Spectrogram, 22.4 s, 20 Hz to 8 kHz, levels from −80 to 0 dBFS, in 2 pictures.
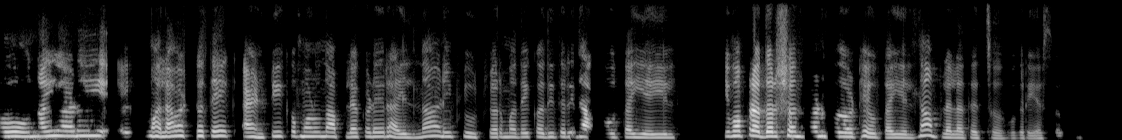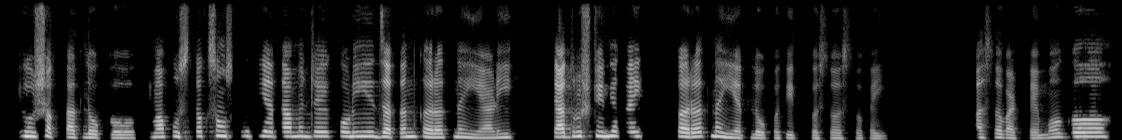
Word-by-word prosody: हो. 255 -1 +4
नाही. 265 +3 +4
आणि 280 0 +3 0.4
मला 250 -1 +4
वाटतं 280 0 +2
ते 270 0 +3 0.3
अँटिक 235 +4 -1
म्हणून 250 0 +1
आपल्याकडे 235 0 -1
राहील 195 -6 -1
ना 245 - -1
आणि 245 -3 -1
फ्युचरमध्ये 220 0 -4
कधीतरी 225 +1 -4
दाखवता 210 -1 0
येईल 190 -1 -2 0.5
किंवा 275 +2 +6
प्रदर्शन 255 -2 +7
पण 250 -3 +1
ठेवता 210 -8 -1
येईल 185 -2 -2
ना 300 - +2
आपल्याला 190 -10 -2
त्याचं 165 -3 -9
वगैरे 155 -1 -12
असं. 150 0 -14 0.8
घेऊ 255 -1 +4
शकतात 215 -5 -1
लोक 190 -1 -2
किंवा 175 +6 -3
पुस्तक 255 +1 -2
संस्कृती 265 -1 -1
आता 255 0 +2
म्हणजे 255 0 0
कोणी 255 0 +1
जतन 230 +1 +2
करत 205 -1 0
नाहीये 200 -6 -3
आणि 185 +3 -3 0.4
त्या 225 0 +7
दृष्टीने 260 0 +1
काही 255 0 0 0.4
करत 240 +2 +3
नाहीहेत 205 -9 0
लोक, 165 -1 -5
तितकसं 155 -1 -10
असं 150 0 -15
काही 140 -2 -13 0.9
असं 195 +1 -6
वाटतंय. 160 -1 -7
मग 205 +8 -5
अ 240 0 +3
230 Hz, 140 wpm, -21 LUFS, 190-255 Hz, 0.9 s, प्रदर्शन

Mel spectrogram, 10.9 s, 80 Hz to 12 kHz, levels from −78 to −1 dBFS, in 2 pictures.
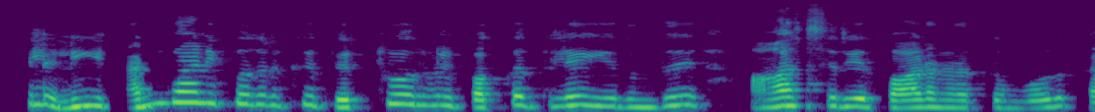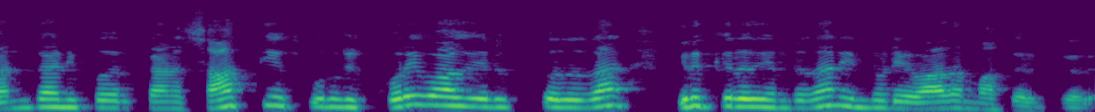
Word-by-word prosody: இல்ல 245 -2 0
நீங்க 215 +2 +4
கண்காணிப்பதற்கு 260 -1 +2
பெற்றோர்கள் 230 +6 +1
பக்கத்திலே 200 +4 +1 0.2
இருந்து, 190 +2 -2 0.5
ஆசிரியர் 215 -2 +2
பாடம் 180 +1 +3
நடத்தும்போது 175 +2 -5
கண்காணிப்பதற்கான 175 -2 -2
சாத்தியக்கூறுகள் 210 -2 -1
குறைவாக 225 +2 +4
இருப்பது 185 -1 -1
தான் 225 +1 +2 0.3
இருக்கிறது 200 -1 +4
என்று 175 0 -7
தான் 220 0 0
என்னுடைய 175 -3 -3
வாதமாக 155 -4 -2
இருக்கிறது. 95 -2 -13
195 Hz, 110 wpm, -24 LUFS, 175-220 Hz, 0.5 s, நீங்க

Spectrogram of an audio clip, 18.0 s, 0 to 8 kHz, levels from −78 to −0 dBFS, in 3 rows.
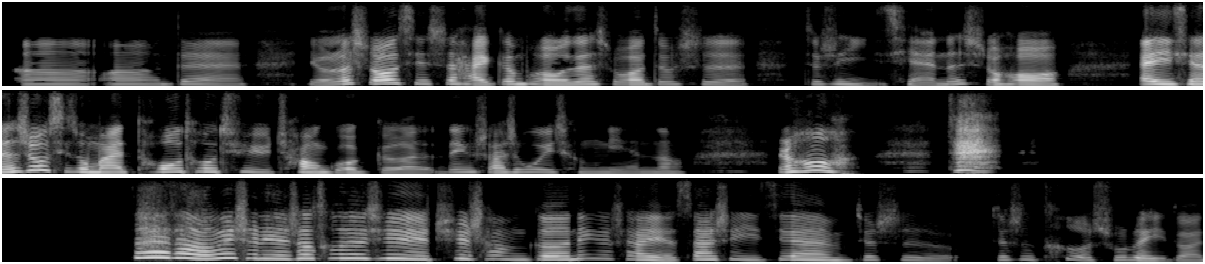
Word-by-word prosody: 嗯 215 -1 -10
嗯， 220 -2 -12
对， 210 -5 -11 0.3
有 195 - -10
的 275 - +1
时 305 -1 -1
候 315 +2 +8
其 300 -4 -10
实 285 +2 -7
还 210 -6 +4
跟 250 +4 -4
朋 245 -3 -6
友 205 -1 +1
在 225 +3 -2
说， 215 -2 -3
就 225 +2 -14
是 210 -6 -13 0.3
就 235 - -16
是 250 +2 -13
以 205 -6 -14
前 170 -5 -10
的 240 +5 -10
时 280 -7 -6
候 200 -4 +1 0.4
诶， 250 +2 +9
以 255 - +4
前 240 0 +2
的 265 - +4
时 390 - +3
候， 405 - +6
其 325 -8 -5
实 270 - -2
我 - - +3
们 225 - +3
还 215 - +5
偷 275 +5 -1
偷 295 +1 -4
去 270 -4 -10
唱 215 +1 -1
过 185 -4 -4
歌， 180 -1 -12
那 245 - -8
个 255 - -12
时 260 - -14
候 - - -1
还 - - -4
是 235 - -10
未 245 -1 -11
成 185 -5 -18
年 170 0 -19
呢， 170 0 -16 0.4
然 260 +3 +2
后 375 +2 +5 0.7
对。 - - +7 1.7
对 460 - +5
的， 400 -5 +6
未 420 +2 +4
成 395 -2 -5
年 365 - +1
的 345 - +1
时 365 - -2
候 375 - +3
偷 375 +1 -11
偷 390 0 +2
去 370 -3 +2
去 355 +5 -4
唱 330 -3 -10
歌， 295 +1 0
那 340 +4 -6
个 360 -1 -15
时 325 - -17
候 285 - +1
也 250 -6 -1
算 295 +7 -2
是 310 +2 -11
一 265 -3 -12
件， 265 -2 -4
就 270 - -14
是 245 -7 -19
就 270 - -17
是 280 +1 -19
特 260 0 -15
殊 250 +3 -15
的 225 -4 -4
一 190 - -10
段 195 +1 -13
245 Hz, 285 characters per minute, -24 LUFS, 210-295 Hz, 1.7 s, 诶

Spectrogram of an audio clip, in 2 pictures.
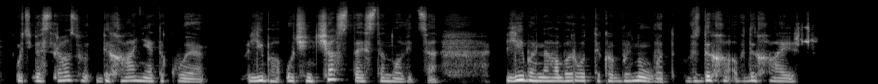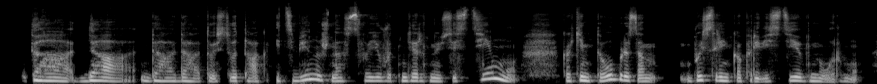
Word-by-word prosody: у 160 - -2
тебя 165 +1 -2
сразу 180 +2 0
дыхание 165 +1 0
такое: 145 -5 -6 0.4
либо 160 -3 +1
очень 160 -2 +2
частое 230 -2 +4
становится, 150 -4 -1 0.7
либо, 185 +2 +6
наоборот, 165 +1 +1
ты 155 - -7
как 150 -1 -4
бы, 160 +1 -3
ну, 170 -5 +3
вот 135 -1 -7
вздыха 160 +3 +1
вдыхаешь. 155 - -3 0.9
Да 170 -6 +2
да 160 -1 0
да 160 -2 -2
да. 150 -3 -3
То 145 - -5
есть 135 - -5
вот 160 0 -2
так. - - -7
И 170 - -5
тебе 165 +6 -1
нужно 200 -10 0
свою 165 +1 +6
вот 155 -1 -8
нервную 160 -3 -1
систему 195 - 0 0.4
каким-то 165 +1 +1
образом 190 - +1
быстренько 195 - 0
привести 145 +5 -1
в 165 0 -6
норму. 150 -2 -5
160 Hz, 135 wpm, -23 LUFS, 150-175 Hz, 0.9 s, либо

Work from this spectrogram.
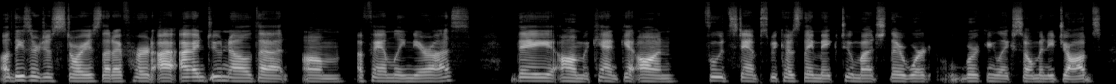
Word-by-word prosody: Uh, - - +1
these 190 0 +1
are 185 - -2
just 165 -2 -3
stories 150 -1 0
that 150 0 0
I've 150 0 0
heard. 155 -3 0
I 155 0 +7
I 170 +1 +6
do 180 +1 -4
know 155 -3 +1
that, 140 -3 0
um, 140 -1 -2
a - - -4
family 150 -2 -1
near 145 0 -3
us, 175 +6 -3 0.4
they, 160 -2 +5
um, 150 -3 +2
can't 145 +3 -1
get - - -1
on 140 -2 +3 0.2
food 355 -3 -5
stamps 150 -4 -1
because 155 -3 -5
they 155 0 -1
make 140 -2 -4
too 170 -3 -8
much. 140 -1 -2
They're 150 -1 -2
work 145 0 -4
working 150 0 -7
like 140 -2 -7
so 140 - -3
many 140 0 -5
jobs, - - 0
150 Hz, 200 wpm, -23 LUFS, 145-160 Hz, 0.4 s, I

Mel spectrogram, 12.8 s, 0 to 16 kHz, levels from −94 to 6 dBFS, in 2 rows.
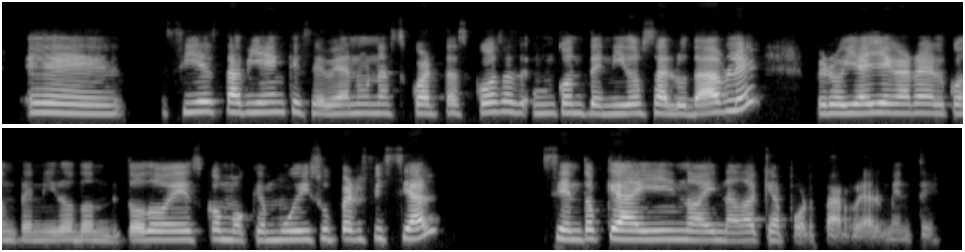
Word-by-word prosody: eh, 245 -4 +1 0.3
sí 275 +4 -3
está 280 -1 +3
bien 270 +1 0
que 275 -1 -5
se 120 - -5
vean 120 - -2
unas 245 -1 -7
cuartas 240 -1 -1
cosas, 275 0 -1
un 245 0 -9
contenido 245 -1 -1
saludable, 245 +6 +5 0.5
pero 240 0 0
ya 245 0 +4
llegar 250 -1 +4
al 250 -1 +2
contenido 115 - -6
donde 110 -2 -8
todo 235 - 0
es 235 0 0
como 240 -2 -4
que 225 - -7
muy 235 +1 -2
superficial, 255 +1 +2 0.7
siento 255 -2 0
que 260 0 +6
ahí 240 0 +4
no 240 -1 -3
hay 225 0 0
nada 220 0 -3
que 220 - -5
aportar 215 - -6
realmente. - - -11
240 Hz, 160 wpm, -24 LUFS, 230-255 Hz, 0.7 s, que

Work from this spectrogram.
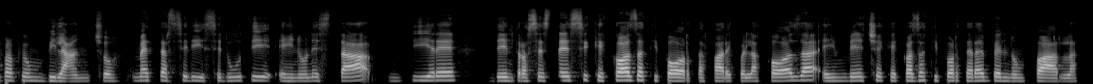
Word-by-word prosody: proprio 185 0 -3
un 175 -1 -9
bilancio: 155 -1 -2
mettersi 180 +1 -2
lì 175 -2 -5
seduti 175 +3 -6
e, 165 - -7
in 155 0 -7
onestà, 170 +3 +2 0.2
mhmm, 160 0 -22
dire 190 +1 0 0.2
dentro 170 +1 -1
a - - -8
se 170 +2 -2
stessi 185 +3 -1
che 185 -3 -4
cosa 195 +1 +7
ti 190 -1 -12
porta 160 -2 +3
a 155 - -11
fare 155 -1 +1
quella 160 0 -2
cosa, 180 +4 +3
e, 160 - -4
invece, 175 +2 -4
che 165 -2 -6
cosa 175 +2 +1
ti 185 0 -11
porterebbe 175 0 0
il 165 - -6
non 155 -1 -6
farla. 150 -1 +3
170 Hz, 175 wpm, -25 LUFS, 160-185 Hz, 0.2 s, cosa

